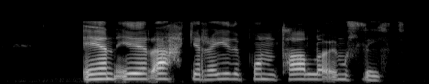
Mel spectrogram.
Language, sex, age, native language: Icelandic, male, 11, Icelandic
